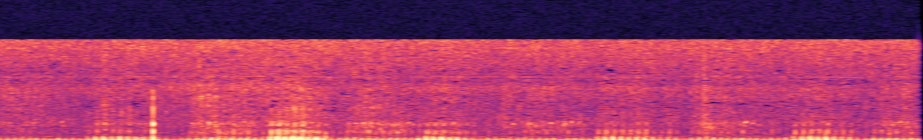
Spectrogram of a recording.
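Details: Cat Bangul in Korea, recorded at night in silence, purring in a deep rhythmic rumble; breath pulses come slightly quicker, around every three-quarters of a second, with one sharp click early on.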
